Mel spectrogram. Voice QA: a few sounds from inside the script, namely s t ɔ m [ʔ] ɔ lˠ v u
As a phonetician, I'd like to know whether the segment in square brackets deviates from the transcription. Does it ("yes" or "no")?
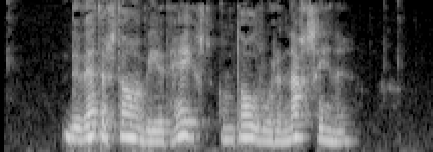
yes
